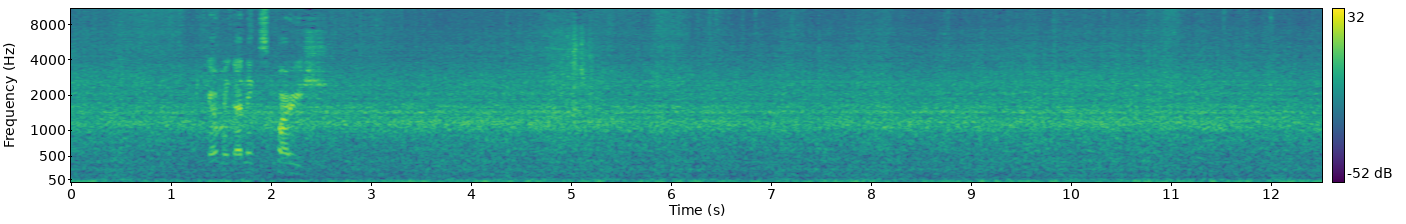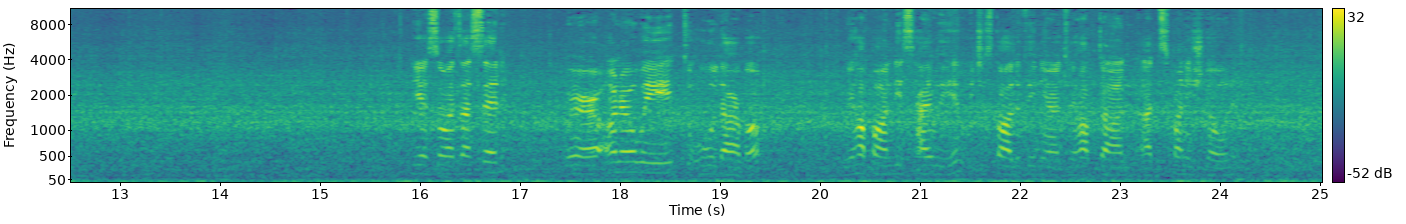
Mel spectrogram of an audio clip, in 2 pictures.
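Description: A car engine hums steadily with tyres rolling on the road.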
